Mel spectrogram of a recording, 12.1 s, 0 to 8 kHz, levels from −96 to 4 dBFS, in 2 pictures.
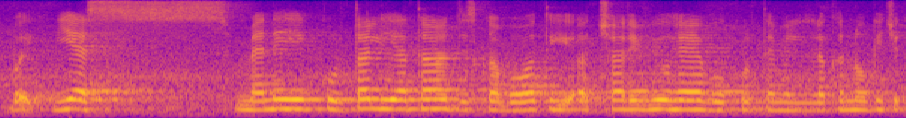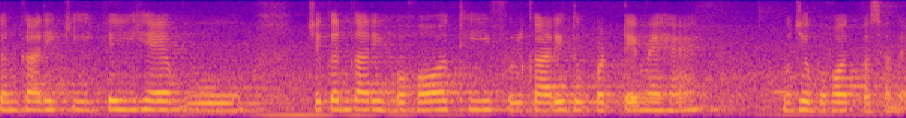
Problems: constant background noise, background conversations at intervals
